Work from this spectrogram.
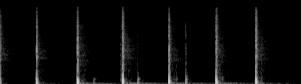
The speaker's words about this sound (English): Let me just knock my head against the wall here.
